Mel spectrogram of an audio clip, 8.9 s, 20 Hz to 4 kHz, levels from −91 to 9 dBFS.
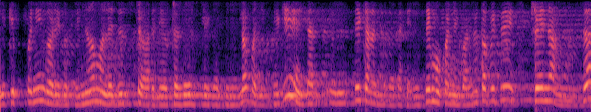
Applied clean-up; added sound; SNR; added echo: none; none; none; reverberation time 2.5 s.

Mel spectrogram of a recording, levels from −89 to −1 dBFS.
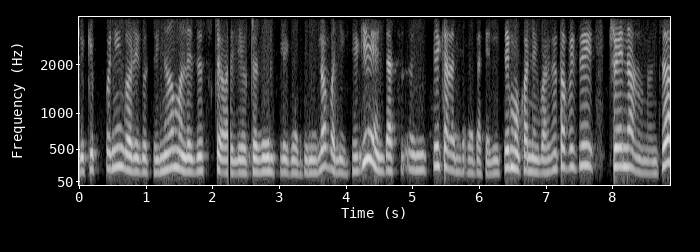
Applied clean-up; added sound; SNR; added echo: none; none; none; none.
